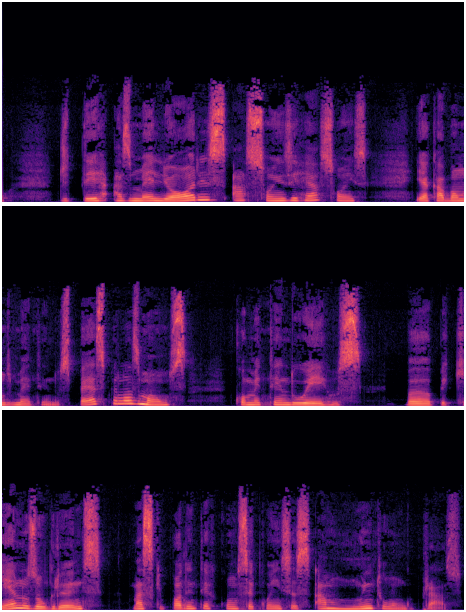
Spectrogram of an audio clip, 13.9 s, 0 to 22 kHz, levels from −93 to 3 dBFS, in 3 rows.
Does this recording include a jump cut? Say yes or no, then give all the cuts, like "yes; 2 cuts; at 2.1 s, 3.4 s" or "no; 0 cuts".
yes; 1 cut; at 8.4 s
